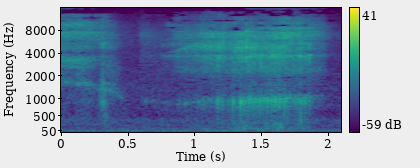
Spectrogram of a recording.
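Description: A person imitating loud snoring: one long snore trails off just after the start, and a second one builds about half a second in and stops just before the end.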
